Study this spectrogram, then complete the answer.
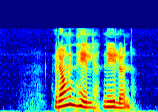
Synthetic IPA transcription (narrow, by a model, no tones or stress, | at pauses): ɾɑŋnhɪlnyːlʉn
